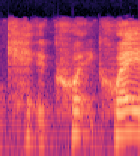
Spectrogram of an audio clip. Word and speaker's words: quay: Oh, Quay is pronounced like key?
